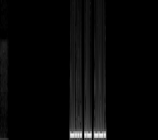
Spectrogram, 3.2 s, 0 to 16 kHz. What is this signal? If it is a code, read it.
Morse code, heard as a keyed tone, about 51 wpm, 700 Hz. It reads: BAG
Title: Three Letter Words - 50wpm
